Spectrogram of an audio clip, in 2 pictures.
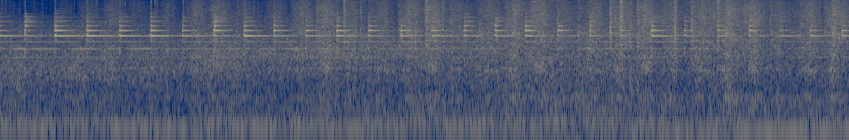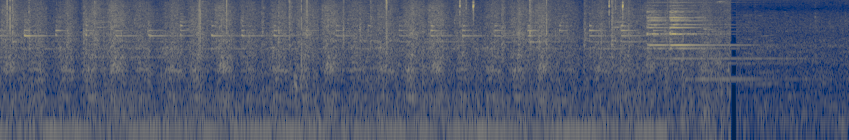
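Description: Train sound effect: a steady low rumble with regular clicks of wheels over rail joints. Near the end it cuts off and gives way to quieter outdoor background noise.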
